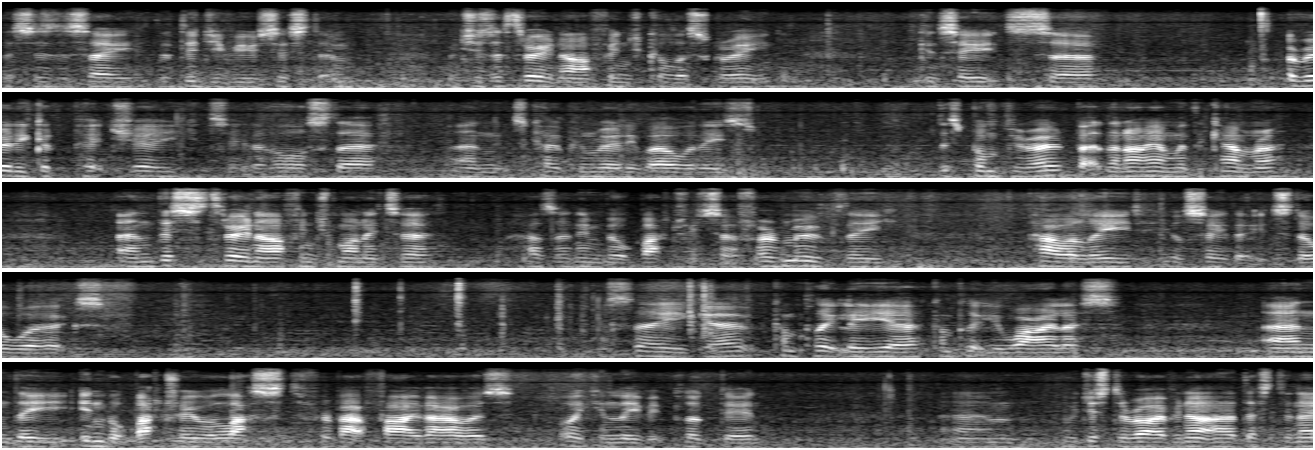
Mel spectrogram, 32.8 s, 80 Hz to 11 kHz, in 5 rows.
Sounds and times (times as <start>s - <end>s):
Speech: 0.0s - 3.9s, 4.6s - 5.6s, 6.3s - 10.4s, 11.2s - 13.0s, 13.7s - 17.6s, 18.2s - 20.3s, 22.6s - 25.3s, 26.0s - 30.0s, 30.9s - 32.7s.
